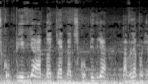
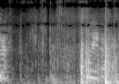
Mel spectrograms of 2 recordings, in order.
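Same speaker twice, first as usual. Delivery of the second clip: high-pitched angry demand; angry shout; 10 semitones higher, slower than usual. Real, not acted. Grandfather demanding to know where it is, angry high shout. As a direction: call out sharply, demanding an answer. Old man angrily confronting someone.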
